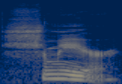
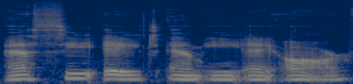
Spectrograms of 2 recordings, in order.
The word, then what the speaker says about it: Czmyr: name is Ukrainian, and it's spelled Czmyr, and it's pronounced Schmear, Schmear, for those of you that have been wondering.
